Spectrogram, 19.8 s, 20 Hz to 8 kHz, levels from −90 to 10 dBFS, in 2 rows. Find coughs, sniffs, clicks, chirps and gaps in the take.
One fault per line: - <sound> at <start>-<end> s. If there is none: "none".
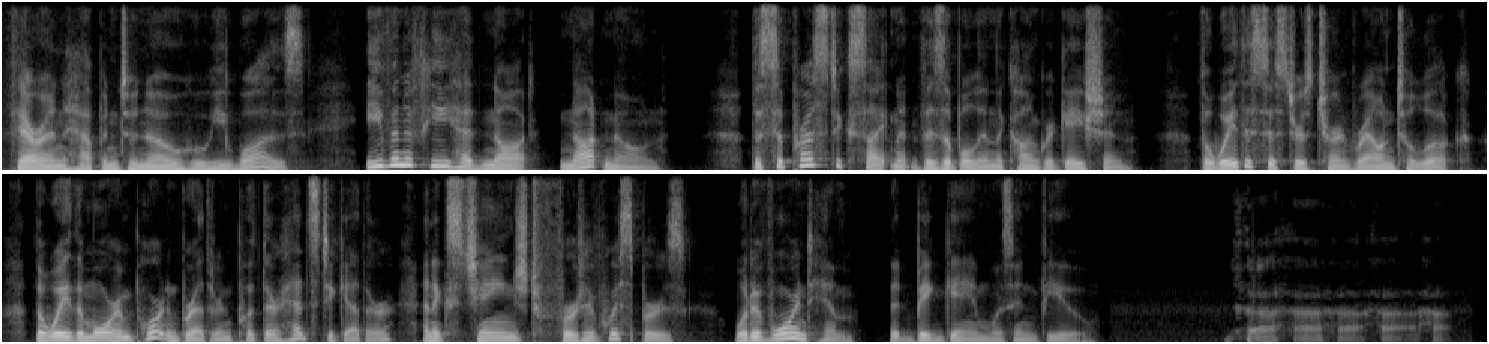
- laugh at 18.0-19.6 s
